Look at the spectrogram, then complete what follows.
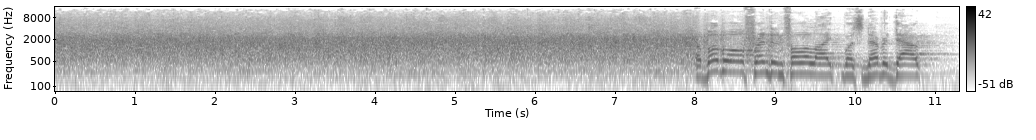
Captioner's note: applause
